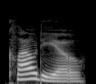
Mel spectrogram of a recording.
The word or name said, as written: claudio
